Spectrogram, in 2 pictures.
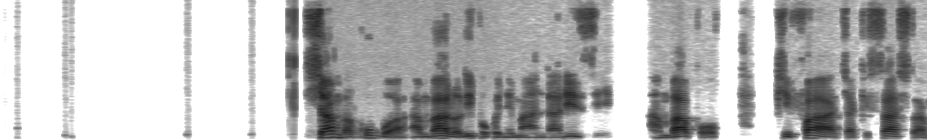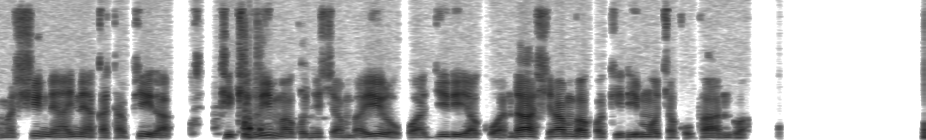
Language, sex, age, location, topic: Swahili, male, 25-35, Dar es Salaam, agriculture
